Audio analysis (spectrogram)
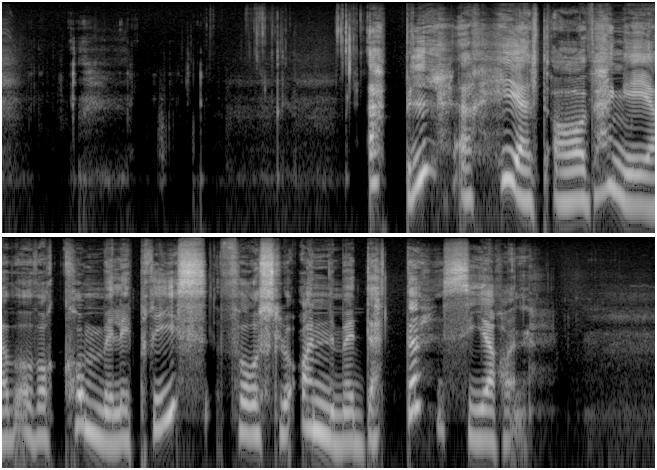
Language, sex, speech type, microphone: Norwegian, female, read, Shure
